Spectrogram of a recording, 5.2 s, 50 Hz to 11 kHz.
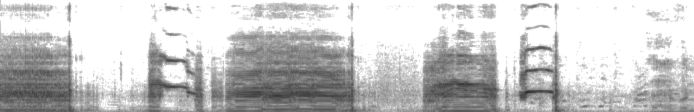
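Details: Ford Kuga 2: loud honking squeaks as the car door swings, from a dry, binding door check strap; door squeak fixed by removing and adjusting the check.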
